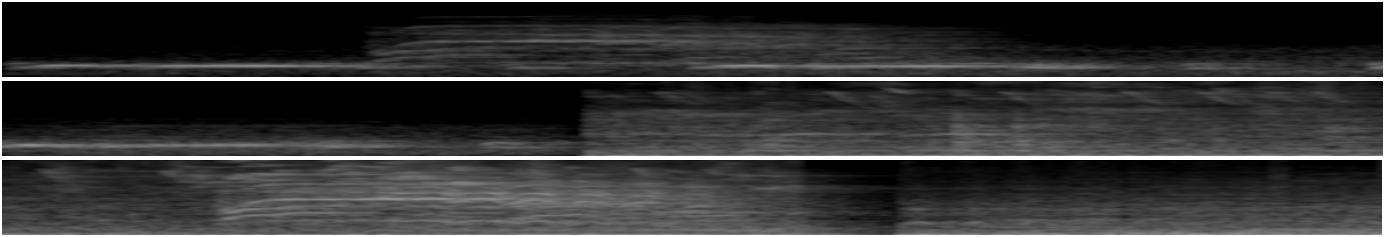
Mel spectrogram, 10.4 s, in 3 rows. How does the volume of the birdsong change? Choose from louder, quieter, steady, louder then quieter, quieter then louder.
quieter.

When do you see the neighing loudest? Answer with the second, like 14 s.
8 s.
